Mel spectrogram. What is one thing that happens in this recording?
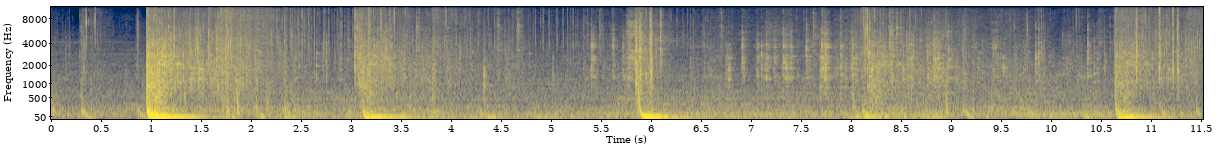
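A wooden door bangs heavily as it is pushed open.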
